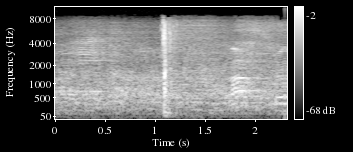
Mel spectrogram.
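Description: A soft-tip dart striking the plastic segments of an electronic dartboard: one sharp click about a second in.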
